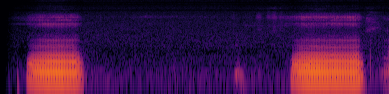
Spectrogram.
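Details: Shar Pei named Vaya snoring during a daytime rest indoors: two long harmonic-rich snores about five seconds apart, low and rasping with a faint high hiss, quiet breathing between.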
